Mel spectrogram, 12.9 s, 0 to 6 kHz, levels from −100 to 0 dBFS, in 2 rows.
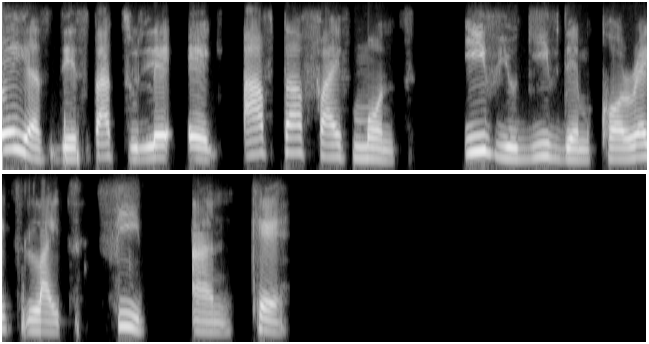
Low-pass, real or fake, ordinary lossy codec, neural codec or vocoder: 5.4 kHz; real; Opus, 32 kbps; none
